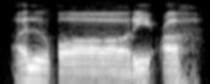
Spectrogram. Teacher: جو تا ہے اس کو ہا بنا دیں گے اور ہا کی آدھی آواز آئے گی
